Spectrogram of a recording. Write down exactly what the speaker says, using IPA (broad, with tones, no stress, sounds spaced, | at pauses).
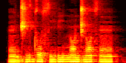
ɛ̃˨ d͡ʒ i˨˦ d o˦˨ s i˨˦ ɾ i˧ n ɔ̃˦ d͡ʒ ɔ̃˦ s ɛ̃˧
